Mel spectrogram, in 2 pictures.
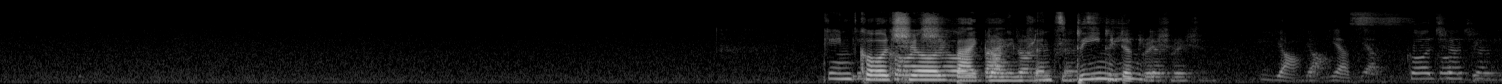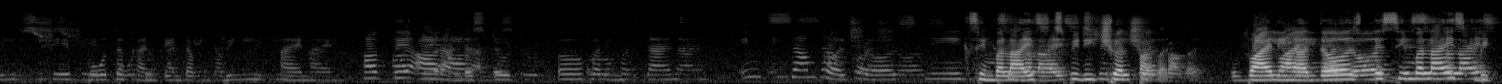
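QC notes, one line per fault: Throughout, echo with no canceller: every phrase is trailed roughly a third of a second later by a copy about 6 dB down, thinner than the original. The far end's loudspeaker feeds its microphone, nothing subtracts it, and the sound returns after the network round trip.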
